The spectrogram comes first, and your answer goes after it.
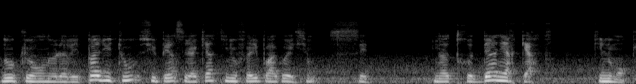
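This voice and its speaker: This man speaks in a slight Norman accent at a moderate pace. His pitch is fairly high, with ordinary variation. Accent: slight Normandy. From Normandy, France. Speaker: card game youtuber. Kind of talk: casual chat.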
